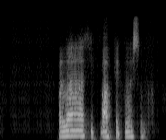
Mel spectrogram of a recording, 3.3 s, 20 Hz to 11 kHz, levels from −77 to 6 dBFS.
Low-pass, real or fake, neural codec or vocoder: 7.2 kHz; fake; codec, 16 kHz, 0.5 kbps, FreqCodec, smaller model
